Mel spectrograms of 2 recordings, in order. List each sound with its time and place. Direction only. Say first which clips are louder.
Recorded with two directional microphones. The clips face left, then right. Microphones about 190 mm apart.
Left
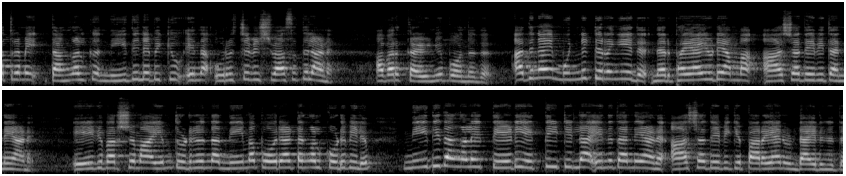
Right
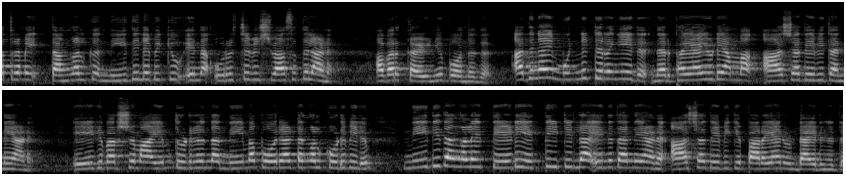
0.0 s a woman's voice: left 2 dB; 15° left (ahead or behind)
5.1 s a woman's voice: left 1 dB; 25° left (ahead or behind)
